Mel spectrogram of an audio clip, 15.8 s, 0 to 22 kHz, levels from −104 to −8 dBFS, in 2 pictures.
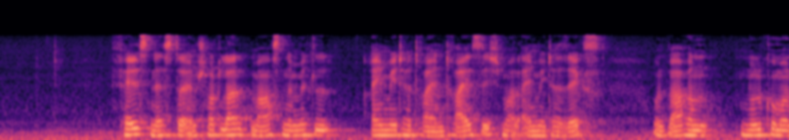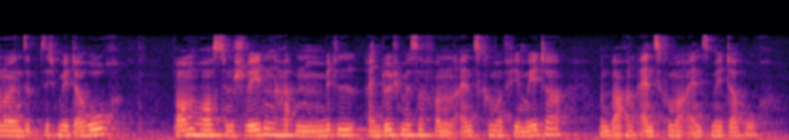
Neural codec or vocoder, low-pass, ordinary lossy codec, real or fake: codec, 16 kHz, 16 kbps, FunCodec, trained on Chinese and English, 50 frames a second; none; none; fake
